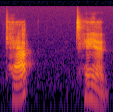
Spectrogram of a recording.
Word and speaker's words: captain: the second syllable mostly cap 10 do you hear the word in Captain has anybody in here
